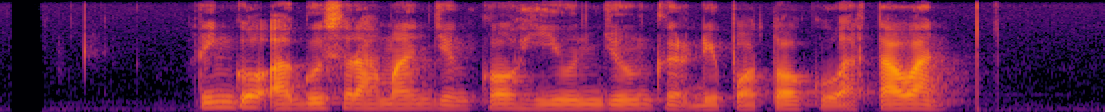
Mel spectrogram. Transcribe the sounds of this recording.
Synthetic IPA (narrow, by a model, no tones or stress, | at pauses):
riŋɡɔʔaɡusrahmand͡ʒɨŋkɔɦiund͡ʒuŋkɨrdipɔt̪ɔkuwa̰rt̪awan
